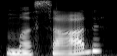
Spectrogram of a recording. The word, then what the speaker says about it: Mossad: A Hamas source speaking to the paper claimed the dolphin was an agent of Israeli spy agency Mossad.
